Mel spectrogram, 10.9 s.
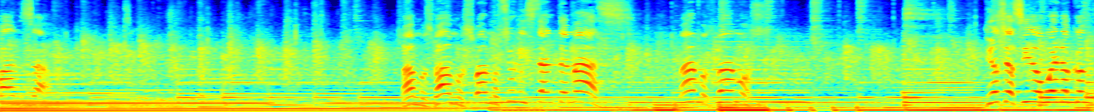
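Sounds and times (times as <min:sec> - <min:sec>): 
audience applause: 0:00.0 - 0:10.9
sustained keyboard chords: 0:00.0 - 0:10.9
speech: 0:04.0 - 0:07.8, 0:09.0 - 0:09.3, 0:09.9 - 0:10.9.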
